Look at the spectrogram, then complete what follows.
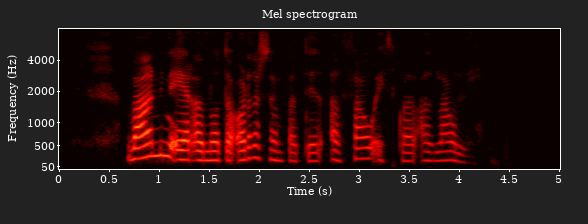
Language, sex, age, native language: Icelandic, female, 30-39, Icelandic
